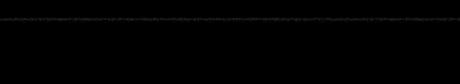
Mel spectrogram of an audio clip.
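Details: Continuous high-pitched sizzling drone of a Ruspolia katydid, from 2020 National Institute of Biological Resources material, even in loudness and pitch across the whole stretch, against a quiet background.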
